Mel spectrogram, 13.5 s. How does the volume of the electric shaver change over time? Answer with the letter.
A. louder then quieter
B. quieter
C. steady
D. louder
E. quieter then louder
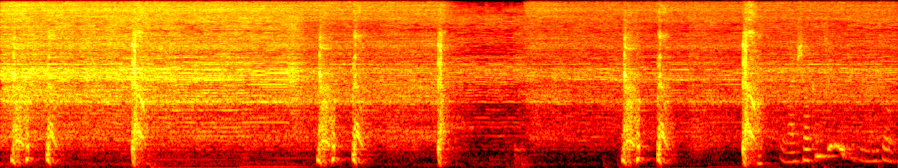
B.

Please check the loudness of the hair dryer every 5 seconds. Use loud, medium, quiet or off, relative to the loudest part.
loud, medium, medium.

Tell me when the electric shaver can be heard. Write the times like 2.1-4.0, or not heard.
0.0-13.4.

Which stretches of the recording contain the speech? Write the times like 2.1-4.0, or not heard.
11.7-13.4.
